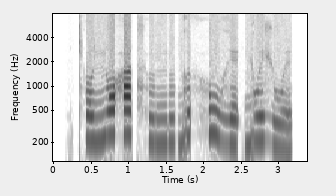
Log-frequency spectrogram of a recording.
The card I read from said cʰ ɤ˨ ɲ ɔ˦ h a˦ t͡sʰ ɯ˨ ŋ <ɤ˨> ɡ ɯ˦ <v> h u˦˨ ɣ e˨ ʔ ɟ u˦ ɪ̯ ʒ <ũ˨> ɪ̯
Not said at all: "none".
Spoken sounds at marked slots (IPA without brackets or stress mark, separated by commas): ɯ˨, θ, u˨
